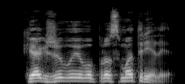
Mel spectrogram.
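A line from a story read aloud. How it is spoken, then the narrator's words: Grumbled. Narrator (Russian): буркнул Саш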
